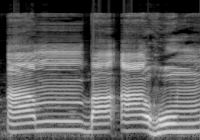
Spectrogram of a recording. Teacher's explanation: মিম সাকিনের পরে বা থাকলে সেখানে গুনাহ করে পড়তে হয়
